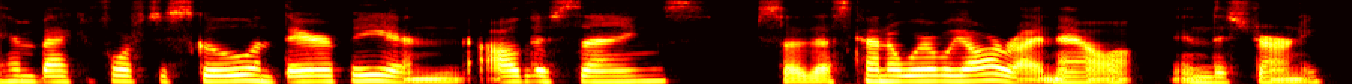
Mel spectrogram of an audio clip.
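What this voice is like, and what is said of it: Southern American accent. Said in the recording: “an American accent ... with a Southern American accent, yeah. It's even worse.”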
